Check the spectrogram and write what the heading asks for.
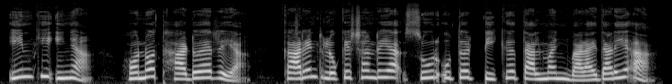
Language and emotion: Santali, neutral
